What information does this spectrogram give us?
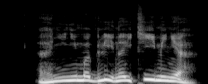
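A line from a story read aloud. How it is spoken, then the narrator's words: Speaking through sobs. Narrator (Russian): продолжала между рыданиями говорить Райли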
